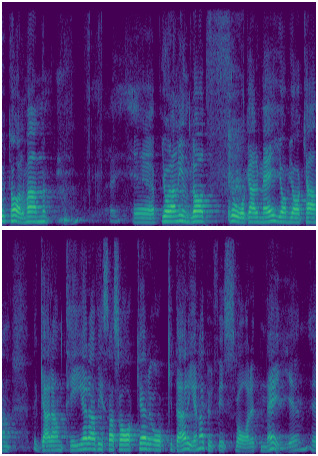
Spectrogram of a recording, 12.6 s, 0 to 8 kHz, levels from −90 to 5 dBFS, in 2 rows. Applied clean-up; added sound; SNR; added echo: none; none; none; none.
